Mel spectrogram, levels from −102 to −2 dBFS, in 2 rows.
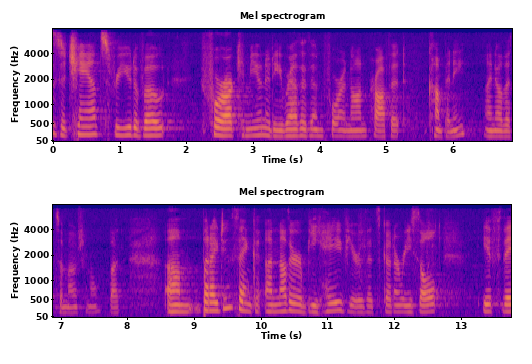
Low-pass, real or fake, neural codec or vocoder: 7.2 kHz; real; none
